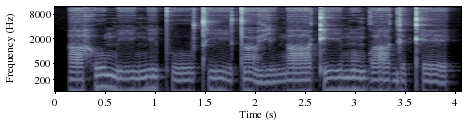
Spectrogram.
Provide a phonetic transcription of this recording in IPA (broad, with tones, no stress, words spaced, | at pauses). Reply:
a˨hu˦miː˨ ŋi˦pʰuː˨ tʰiː˦˨tã˦˨ɣi˨ŋaː˦ kʼiː˦mũ˦ ɡʷaː˦ɡɪ˦˨ kʰe˦˨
